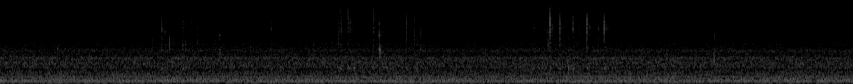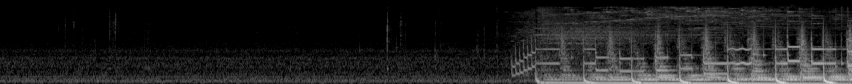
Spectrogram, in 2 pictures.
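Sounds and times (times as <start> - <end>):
low room hum: 0.0 - 17.0
faint light clicks and scratches: 1.4 - 6.4.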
